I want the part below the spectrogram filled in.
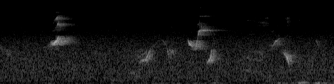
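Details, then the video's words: Lyrebird song: sparse, separate high chirps and short sliding whistled notes scattered across a few seconds, with quiet gaps between them and a faint low rumble of background noise. "Lyrebird's song"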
